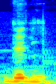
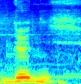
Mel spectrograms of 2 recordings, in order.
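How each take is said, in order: First: The name is said at a normal pace. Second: The name is said slowly and carefully.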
